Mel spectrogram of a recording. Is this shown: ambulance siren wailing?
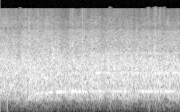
no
